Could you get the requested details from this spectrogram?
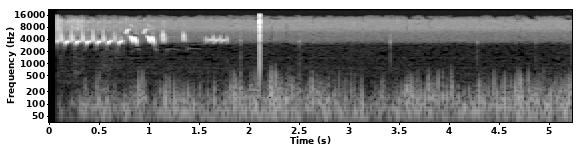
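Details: Singing vesper sparrow: a quick run of about seven short, high, clear notes, then a few slurred and buzzy phrases, ending after under two seconds. A sharp click follows, over soft low rumbling background noise.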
